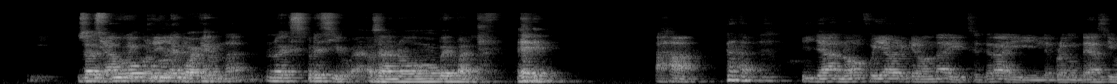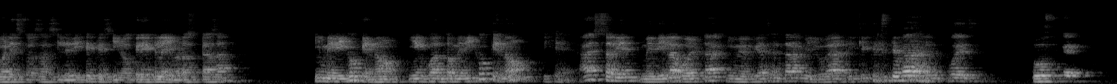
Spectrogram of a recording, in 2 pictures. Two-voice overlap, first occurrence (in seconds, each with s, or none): 0.8 s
